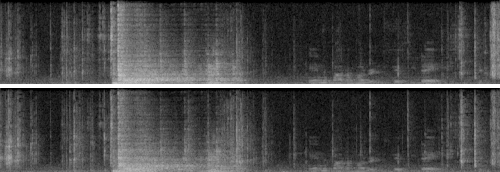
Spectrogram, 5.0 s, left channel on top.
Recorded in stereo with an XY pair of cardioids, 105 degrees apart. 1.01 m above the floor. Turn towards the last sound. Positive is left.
turn(degrees=25)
